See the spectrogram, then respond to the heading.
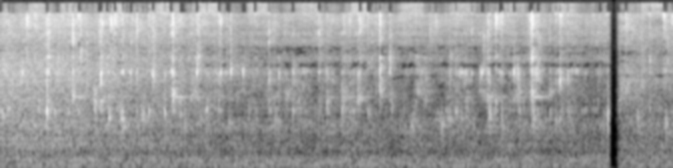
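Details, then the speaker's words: Keurig coffee brewer that had been clogging, brewing slowly and leaking, after being cleared by blowing through it with a straw: quick irregular dripping into the cup, about two drops a second, no sputter; brewing normally again. "thanks, Barry. I think it's actually working now."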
